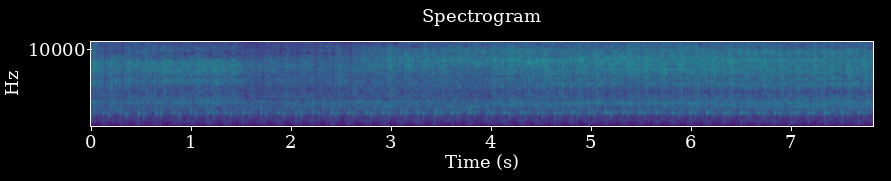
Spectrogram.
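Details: Southworth duplex boiler feed pump steam engine run on compressed air after service, steam oil injected into the inlet: fast hissing exhaust beats, about three a second, with spluttery wet edge; rough running from excess oil blowing out the exhaust.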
